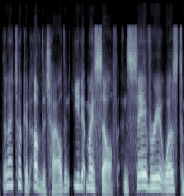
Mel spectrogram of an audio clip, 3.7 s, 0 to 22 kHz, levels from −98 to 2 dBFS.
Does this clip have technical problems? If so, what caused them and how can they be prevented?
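Yes. At 1.65 s the microphone volume is stepped up: the call software judged the input too quiet and raised the device gain in one step, about 4 dB. Voice and background noise jump together, unlike a talker moving closer, which lifts only the voice. Turning off automatic microphone gain adjustment in the call software prevents it.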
